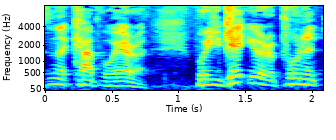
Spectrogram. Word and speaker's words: capoeira: schooled in the brazilian martial art known as capoeira that's how it's pronounced and that capoeira where you get your opponent to submu submut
